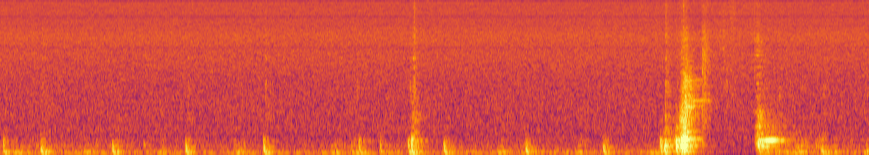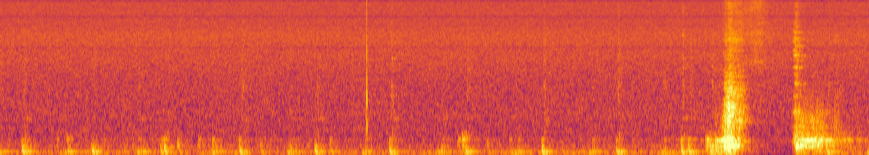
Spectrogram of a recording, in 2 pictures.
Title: Heartbeat auscultation stethoscope heart sounds at rest: pulmonic-aortic-Erb’s-tricuspid-mitral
